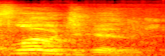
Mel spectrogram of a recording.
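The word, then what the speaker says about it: sloe gin: Am I pronouncing that right? Oh, What? slow gin.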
